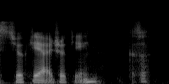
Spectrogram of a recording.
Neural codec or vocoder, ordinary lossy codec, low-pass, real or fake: codec, 16 kHz, about 1 kbps, DyCAST, with the encoder's durations; none; none; fake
